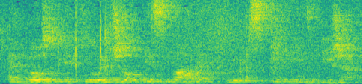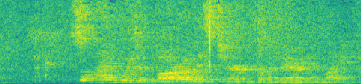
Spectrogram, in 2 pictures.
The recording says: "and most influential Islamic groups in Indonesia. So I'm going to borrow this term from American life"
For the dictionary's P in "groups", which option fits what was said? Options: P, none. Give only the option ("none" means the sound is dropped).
none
